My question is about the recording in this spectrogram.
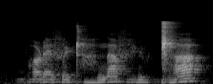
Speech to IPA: bʱ ɔ ɽ ɛ f e ʈʰ a̤ n a f e̤ ɳ ṳ ɡ͡ǁ a

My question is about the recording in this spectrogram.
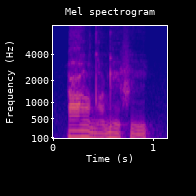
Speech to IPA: ʕ ẽ˥˨ dˤ ẽ˨˩˦ ɖ ẽ˨˩˦ f ĩ˨˩˦

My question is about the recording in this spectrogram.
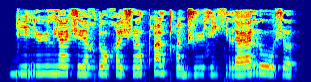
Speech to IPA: ɡ i r yː l j æ̃ ʃ e ʁ ɗ o χ e ʃ ə̃ l qʼ ĩ l qʰ ə̃ d͡ʒ y z i ç r æ r oː ʃ ə

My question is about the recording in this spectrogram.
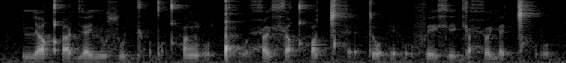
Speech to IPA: lʲ ɛ qʼ e ɡ ɛ lʲ o sʷ e ɡʲ ɛ̰ dˤ ɛ̰ qʰ ʏ ŋ o̰ ǃʰ o̰ ħ ə xʲ e qʰ o ǀʰ ɛ̰ t o ɦ e ɦ o̰ f e xʲ ɛ ɡʲ e ħ ʏ j ɛ ǀʰ o̰

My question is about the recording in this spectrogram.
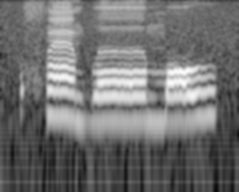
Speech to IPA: f æ̃ b ɜː m ɔ u̯

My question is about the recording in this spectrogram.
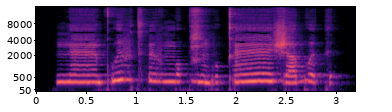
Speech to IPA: ŋ ɛ̃ː kʷʼ e v t͡sʼ ø v ŋ ɔ k ʑ ə̃ b o kʼ ɛ̃ː ʃ a ɡʷ ɛ k

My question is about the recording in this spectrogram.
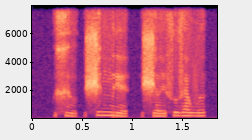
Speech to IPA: xʲ ʊ | ʃ ɪ ŋ ə ɾʲ ɛ | ʃ ɜ e̯ θ u ð a o̯ β ə

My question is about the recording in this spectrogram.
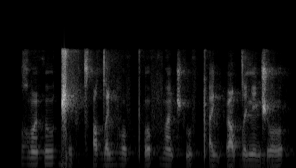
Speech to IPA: ʁʷ ẽ θ u ɡ͡ǁ ẽ f t͡sʼ o dˤ ɐ ʎ v o f pʼ o f v ã t͡ʃʼ u f pʼ a ʎ ʔ ɵ ʎ dˤ ʉ lʲ ẽ d͡ʒ o

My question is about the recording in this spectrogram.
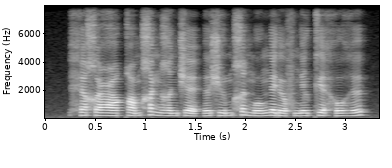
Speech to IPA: h ɛ χ ɨ ʕ ɐ q ɐ m χ ɛ ŋ ʁ i ŋ ʃ ɛ | ɘ ʃ ɨ m χ i m o ŋ ɛ ɾʲ ɔ f ŋ e l kʲ a h o ɦ ɘ

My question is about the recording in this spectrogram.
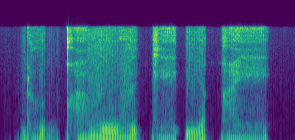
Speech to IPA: ɖʱ u ɡ qʰ ṳ v ɪː w v e k e̤ ʔ iː q e̤

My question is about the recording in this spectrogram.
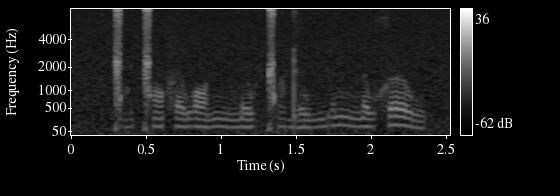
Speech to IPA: ɡ͡ǁ ɔ̃ ǁ ɔ̃ f ɛ w ɔ nː ɪ w ɡ͡ǁ ɔ ɖ ɪ w m b ɪ nː ə w x ə˞ w

